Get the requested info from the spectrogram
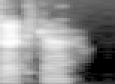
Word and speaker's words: Koechner: David Koechner. I think that's how you pronounce it. – Koechner. It's, Koechner, sure. Yeah.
